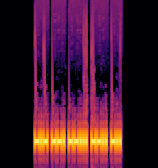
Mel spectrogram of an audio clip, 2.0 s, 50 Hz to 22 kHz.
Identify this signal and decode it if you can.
Morse code, heard as a keyed tone, about 69 wpm, 700 Hz. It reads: KG7ZD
